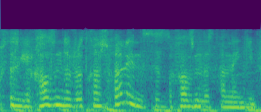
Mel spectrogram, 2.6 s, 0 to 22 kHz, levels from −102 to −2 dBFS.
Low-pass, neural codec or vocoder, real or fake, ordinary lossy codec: 7.2 kHz; vocoder, 24 kHz, 100 mel bands, Vocos; fake; AAC, 32 kbps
